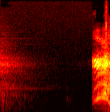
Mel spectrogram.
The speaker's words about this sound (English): I don't know why I sneeze all the time. But anyway, maybe because it's so cold here.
